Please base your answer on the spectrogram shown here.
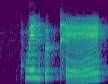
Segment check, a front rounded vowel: absent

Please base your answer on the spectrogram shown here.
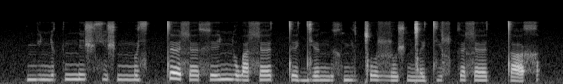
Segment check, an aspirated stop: absent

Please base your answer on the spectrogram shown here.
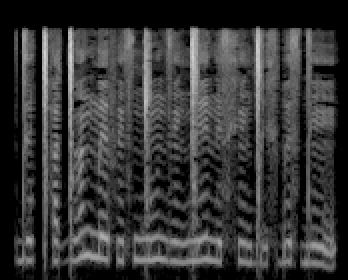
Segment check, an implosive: present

